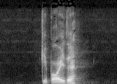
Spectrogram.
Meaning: building, edifice, structure
- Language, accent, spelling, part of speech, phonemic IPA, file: German, Austria, Gebäude, noun, /ɡəˈbɔɪ̯də/, De-at-Gebäude.ogg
